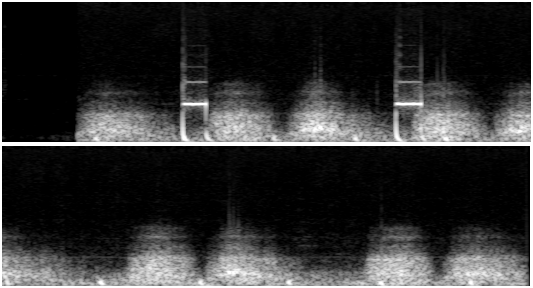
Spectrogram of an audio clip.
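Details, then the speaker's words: Normal tracheal breath sound, stethoscope placed over the trachea in a respiratory physiotherapy auscultation lesson: loud, harsh breathing, inspiration and expiration equal in length with little pause. "vamos tentar agora eu vou pôr para você ouvir um som chamado de som traqueal"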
